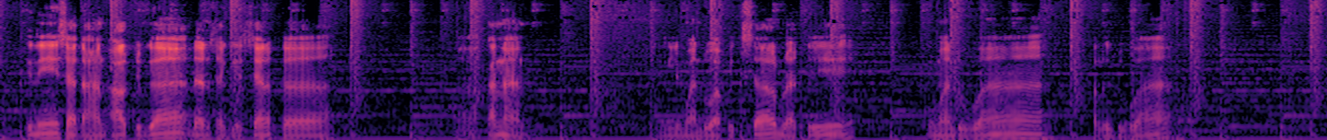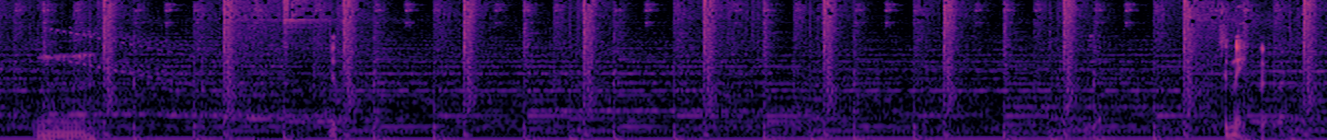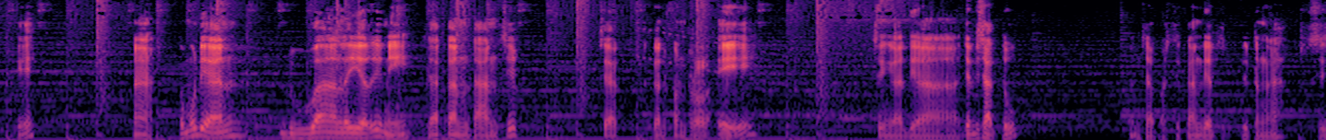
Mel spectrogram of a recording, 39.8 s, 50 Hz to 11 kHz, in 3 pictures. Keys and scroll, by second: 33.9 ctrl+shift+e.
